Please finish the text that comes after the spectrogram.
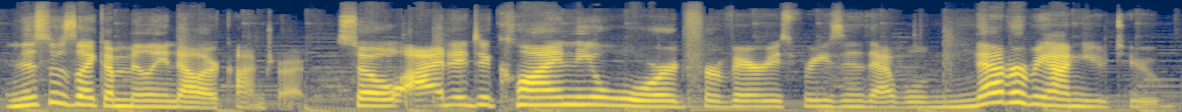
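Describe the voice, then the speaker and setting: A woman's voice: medium pitch, fairly quick, fairly bright tone, faint music behind. A woman from Michigan hosting a casual business chat, talking in an enthusiastic, chatty way full of "like". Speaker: host.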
